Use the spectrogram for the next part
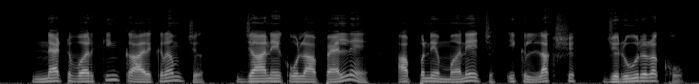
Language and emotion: Dogri, neutral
